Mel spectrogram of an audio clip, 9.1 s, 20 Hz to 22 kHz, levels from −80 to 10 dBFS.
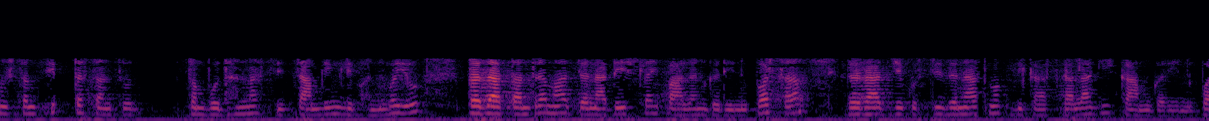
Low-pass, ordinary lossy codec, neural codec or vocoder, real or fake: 3.6 kHz; AAC, 16 kbps; none; real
